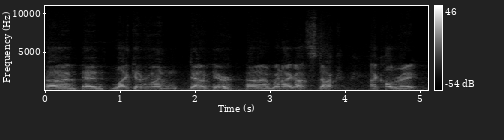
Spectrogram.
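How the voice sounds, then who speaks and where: There is noticeable background noise as a man talks. He has a medium pitch and an American accent. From Northern California. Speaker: software engineer, grandson giving eulogy. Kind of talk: eulogy. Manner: hesitant, many fillers.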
